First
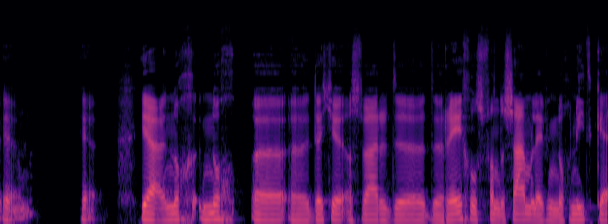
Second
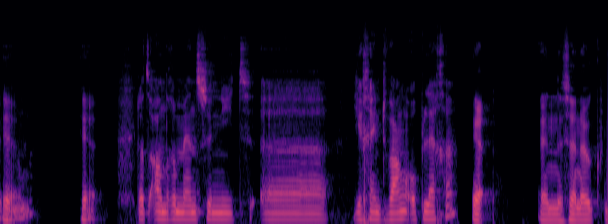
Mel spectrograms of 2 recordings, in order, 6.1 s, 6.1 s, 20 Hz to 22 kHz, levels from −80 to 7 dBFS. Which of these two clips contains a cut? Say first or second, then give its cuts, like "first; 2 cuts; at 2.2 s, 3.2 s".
second; 1 cut; at 1.3 s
